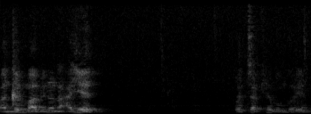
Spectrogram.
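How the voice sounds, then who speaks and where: Noticeable background noise and audible room echo fill the recording. Over it, a man delivers his words at a fairly quick pace. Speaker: insurance lecturer. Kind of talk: lecture. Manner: fast.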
